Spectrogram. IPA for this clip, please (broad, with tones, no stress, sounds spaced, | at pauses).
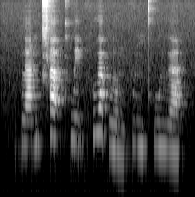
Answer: p l a˦˥ n t͡ɕʰ a˥˩ ʔ kʰ w e˦˥ ʔ h u˥˩ a̯ p l o˩˦ n f ɯ˧ ŋ kʰ w ɯ˧ a̯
